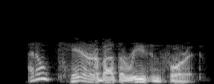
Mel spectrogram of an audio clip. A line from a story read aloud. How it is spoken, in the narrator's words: said the trader impatiently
